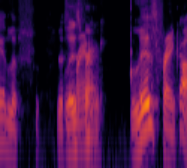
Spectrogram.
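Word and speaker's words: Lisfranc: Liz Frank.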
